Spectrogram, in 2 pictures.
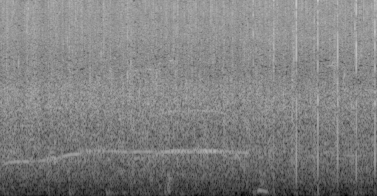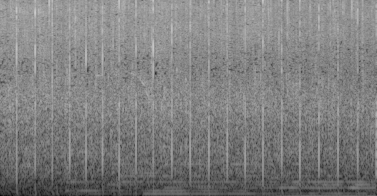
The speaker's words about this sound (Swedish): Ska vi bara tacka Gud för allt detta goda och bara tillbe honom med en rungande applåd.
